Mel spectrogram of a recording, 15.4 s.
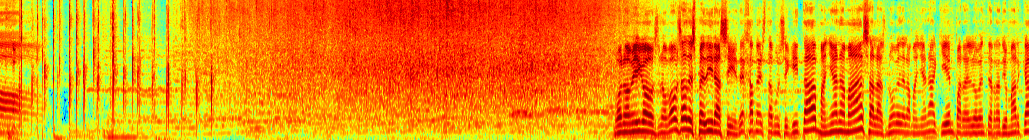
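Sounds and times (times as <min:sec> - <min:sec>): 
applause and clapping: 0:00.0 - 0:09.4
speech: 0:09.2 - 0:15.4.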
